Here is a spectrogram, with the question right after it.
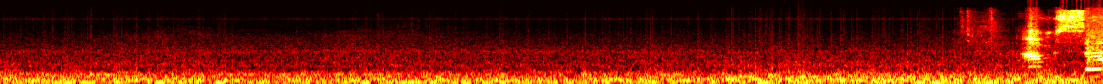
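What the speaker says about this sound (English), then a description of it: "There is a lot of traffic noise today." Steady road traffic on a busy bypass heard from inside or beside a car, a continuous low rumble of engines and tyres filling the background, with a few brief higher sounds near the end.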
